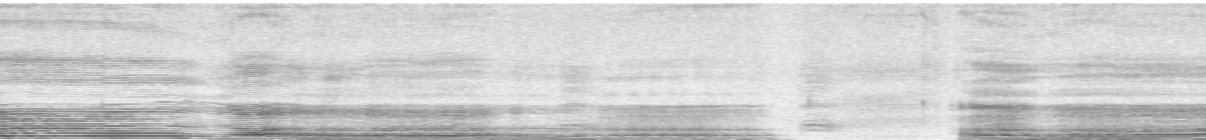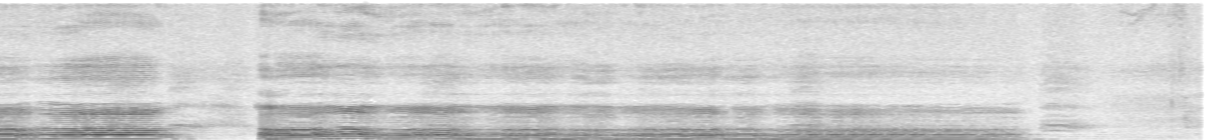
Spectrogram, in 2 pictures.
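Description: A young man sings a slow, held melody close by, pausing between phrases.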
